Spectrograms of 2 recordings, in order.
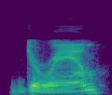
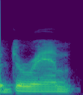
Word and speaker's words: Dorgam: jump in and say there is a silent g in my name that is silent so my name is pronounced daram daram so it's like the it's like the 80s band duran duran just without an n but for an m so duram a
